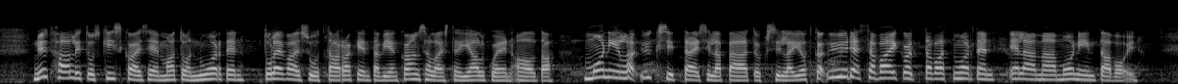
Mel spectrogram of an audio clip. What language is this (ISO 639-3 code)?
fin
